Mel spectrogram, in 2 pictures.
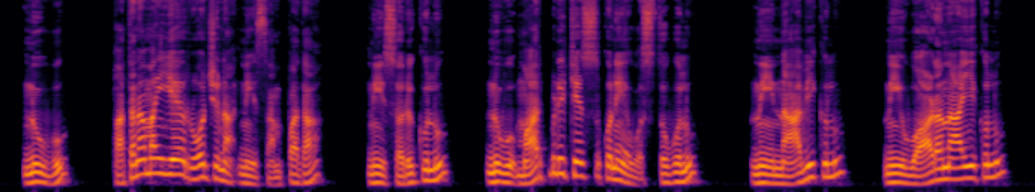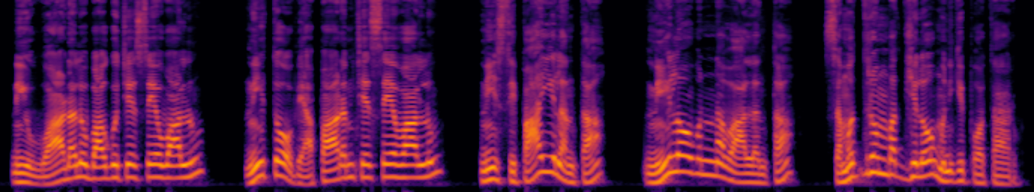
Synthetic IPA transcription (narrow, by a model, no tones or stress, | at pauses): nuʋːu | pɐt̪ɐnɐmɐjːeːɾo̞ːd͡ʒunɐniːsɐ̰mpɐd̪ɐ | niːsɐɾukulu | nuʋːumaːɾpuɽit͡ʃe̞ːsukune̞ːʋɐ̰st̪uwulu | niːna̰ːʋikulu | niːʋaːɽɐnaːjɐkulu | niːʋaːɽɐlubaːɡut͡ʃeːsɛːʋaːɭːu | niːt̪o̞ːʋja̰ːpaːɾɐmt͡ʃeːsɛːʋaːɭːu | niːsipaːjilɐnt̪aː | niːlo̞ːunːɐʋaːɭːɐnt̪aː | sɐmud̪ɾɐmːɐd̪ʱjɐlo̞ːmuniɡipɔːt̪aːɾu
